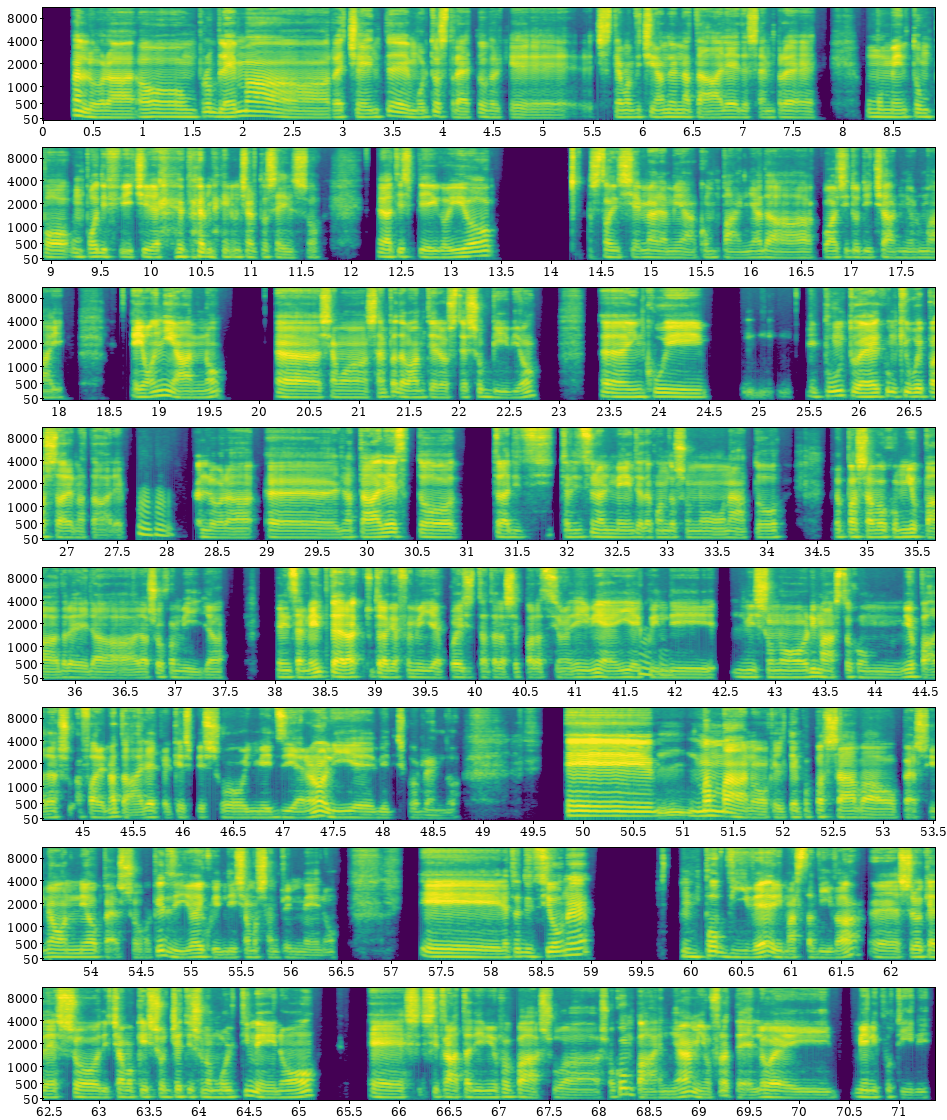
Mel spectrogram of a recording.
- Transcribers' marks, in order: laughing while speaking: "per me"; tsk
- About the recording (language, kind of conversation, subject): Italian, advice, Come posso rispettare le tradizioni di famiglia mantenendo la mia indipendenza personale?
